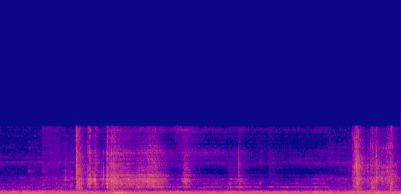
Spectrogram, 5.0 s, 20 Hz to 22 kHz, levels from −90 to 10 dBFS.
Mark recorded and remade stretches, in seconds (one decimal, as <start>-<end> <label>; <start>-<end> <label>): 0.0-1.1 recorded; 1.1-4.1 remade; 4.1-5.0 recorded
